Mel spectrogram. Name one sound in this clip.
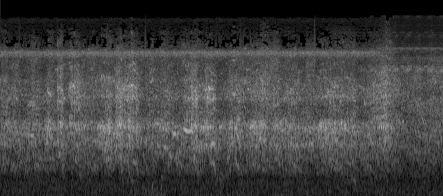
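Parrots squawk and chatter close by.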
